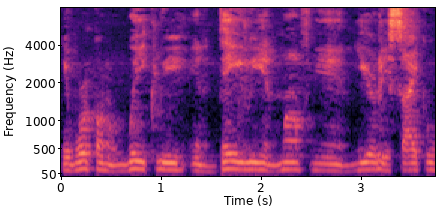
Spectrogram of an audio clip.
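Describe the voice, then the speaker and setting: A man's somewhat breathy voice at a medium pitch, with ordinary pitch variation and a moderate pace. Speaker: forex trading educator. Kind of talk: tutorial. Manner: casual, many fillers.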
